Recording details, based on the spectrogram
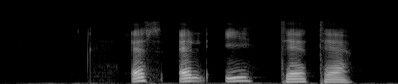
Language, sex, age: Norwegian, male, 57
